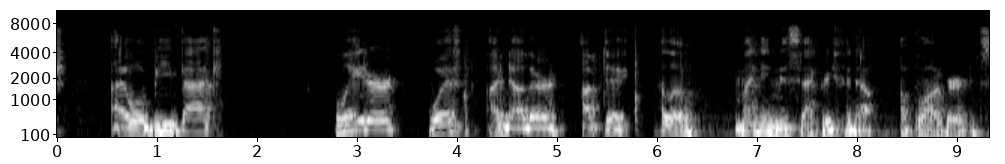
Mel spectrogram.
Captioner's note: click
